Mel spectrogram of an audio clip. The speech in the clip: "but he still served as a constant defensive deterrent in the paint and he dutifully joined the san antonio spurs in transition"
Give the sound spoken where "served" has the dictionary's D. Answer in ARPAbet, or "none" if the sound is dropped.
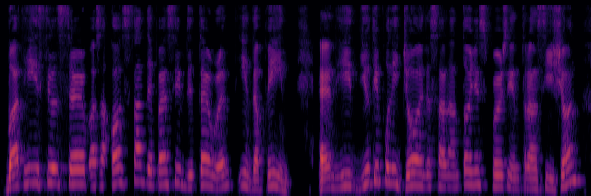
none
